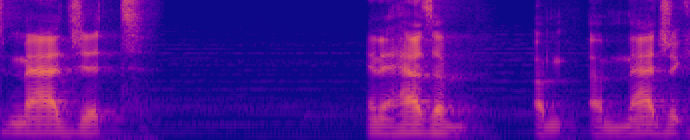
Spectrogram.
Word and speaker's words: Magit: It's pronounced like magic officially.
